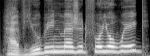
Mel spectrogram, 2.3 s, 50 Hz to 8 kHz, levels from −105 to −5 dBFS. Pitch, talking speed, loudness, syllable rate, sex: 190 Hz, 185 wpm, -16 LUFS, 4.4 syllables/s, male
